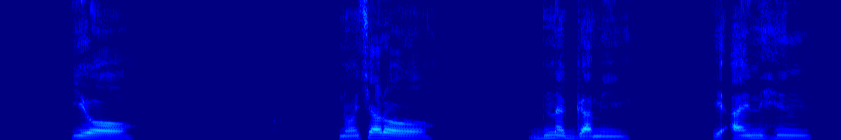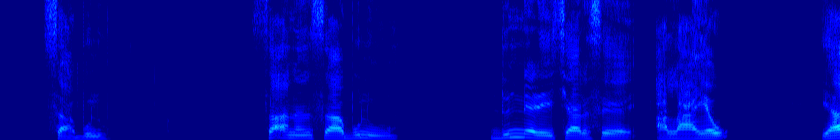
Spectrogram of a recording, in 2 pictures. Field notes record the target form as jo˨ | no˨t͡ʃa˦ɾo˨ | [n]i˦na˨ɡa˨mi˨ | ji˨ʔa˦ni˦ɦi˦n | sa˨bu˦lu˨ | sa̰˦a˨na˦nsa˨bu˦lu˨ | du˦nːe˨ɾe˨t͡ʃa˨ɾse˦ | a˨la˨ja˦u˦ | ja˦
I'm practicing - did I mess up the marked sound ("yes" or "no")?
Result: yes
